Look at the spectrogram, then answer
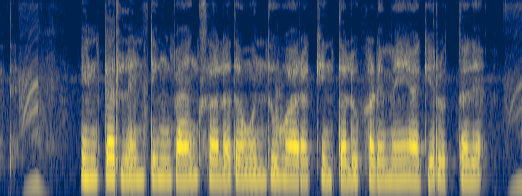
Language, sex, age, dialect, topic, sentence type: Kannada, male, 18-24, Mysore Kannada, banking, statement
